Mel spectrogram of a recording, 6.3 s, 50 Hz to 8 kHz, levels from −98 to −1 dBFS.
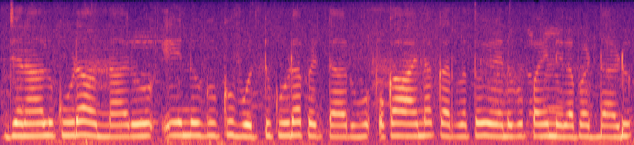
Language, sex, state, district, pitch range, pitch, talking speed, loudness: Telugu, female, Andhra Pradesh, Sri Satya Sai, 235-255 Hz, 245 Hz, 125 wpm, -15 LUFS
